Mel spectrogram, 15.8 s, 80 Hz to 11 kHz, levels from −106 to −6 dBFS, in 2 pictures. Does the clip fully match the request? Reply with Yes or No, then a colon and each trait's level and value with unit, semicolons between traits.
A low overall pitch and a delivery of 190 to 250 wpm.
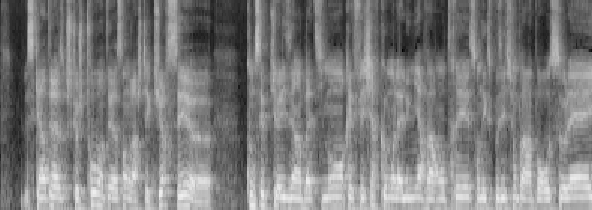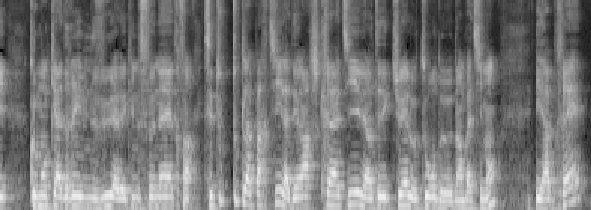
No: medium, 150 Hz; average, 195 wpm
